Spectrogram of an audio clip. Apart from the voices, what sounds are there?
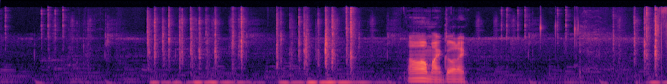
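typing on a computer keyboard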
